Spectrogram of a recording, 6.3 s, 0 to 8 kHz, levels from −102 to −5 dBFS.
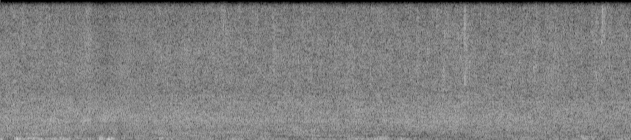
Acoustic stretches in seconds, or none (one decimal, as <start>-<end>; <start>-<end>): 0.0-0.7; 1.5-6.3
